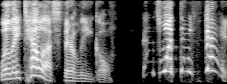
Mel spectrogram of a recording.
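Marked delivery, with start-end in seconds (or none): 2.1-3.4 heated, excitable rant, swooping and rising pitch. Quoting what Smithfield and Tyson workers say, yelling. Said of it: "I don't know why I'm yelling".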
